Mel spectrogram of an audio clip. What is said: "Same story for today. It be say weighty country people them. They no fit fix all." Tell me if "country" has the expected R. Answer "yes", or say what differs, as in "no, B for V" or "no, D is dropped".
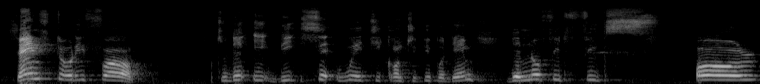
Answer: no, R is dropped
